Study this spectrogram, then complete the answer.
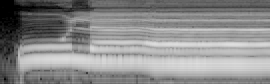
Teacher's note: Walaupun berdiri setelah hamzah yang berharokat dhammah, ini tidak dibaca panjang. U-nya tetap pendek ya. Ula ini bukan waw mad, bukan mad badal.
